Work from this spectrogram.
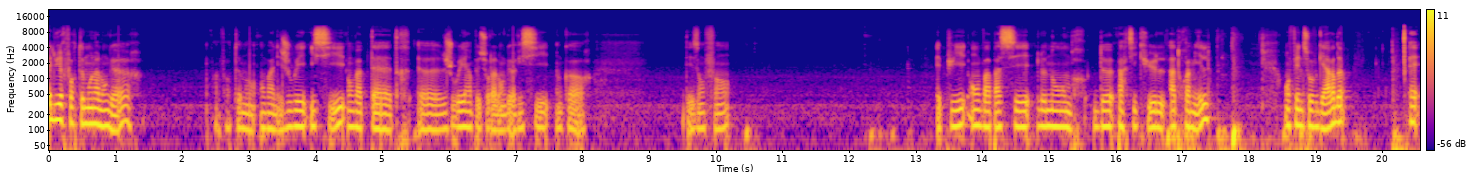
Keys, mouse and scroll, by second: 2.5 scroll down 2, 3.1 scroll down 7, 3.2 scroll up 1, 5.0 shift+click, 9.6 shift+click, 12.1 scroll up 1, 12.7 scroll up 10, 13.2 click, 14.2 click, 15.0 click, 17.7 ctrl+s.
